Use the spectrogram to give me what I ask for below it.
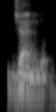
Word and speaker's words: Django: D is silent. Django.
